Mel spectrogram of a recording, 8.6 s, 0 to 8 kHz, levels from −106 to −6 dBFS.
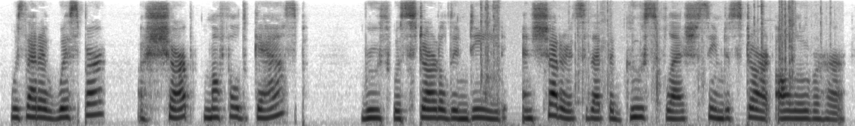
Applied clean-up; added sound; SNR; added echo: none; Cutlery, silverware; 19 dB; none.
